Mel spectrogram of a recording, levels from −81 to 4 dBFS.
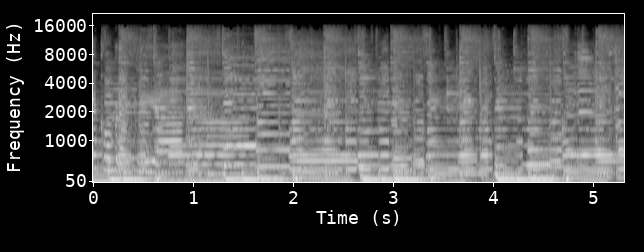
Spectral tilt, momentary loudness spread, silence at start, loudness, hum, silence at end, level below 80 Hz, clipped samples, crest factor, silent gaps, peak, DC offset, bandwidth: -5 dB/octave; 3 LU; 0 s; -13 LUFS; none; 0 s; -22 dBFS; under 0.1%; 12 dB; none; 0 dBFS; under 0.1%; 16.5 kHz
